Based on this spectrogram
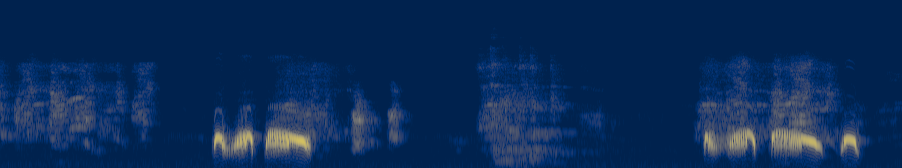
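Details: Luring spotted dove: loud, deep, quavering coo phrases repeated twice, with fainter rasping chatter and soft notes between them.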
